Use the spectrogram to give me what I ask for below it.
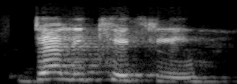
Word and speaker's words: delicately: You stress it at the 3rd syllable. 1, 2, 3. Delicately. Delicately. Your li is the one that is stressed.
